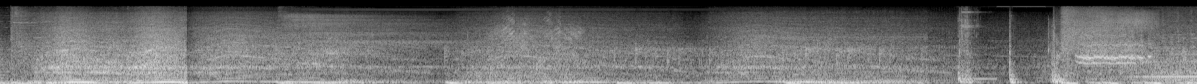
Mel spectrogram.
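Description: A vehicle engine rumbles and revs.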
